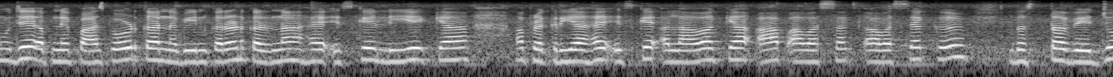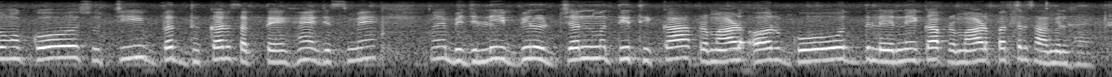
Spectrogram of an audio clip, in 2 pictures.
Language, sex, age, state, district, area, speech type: Hindi, female, 45-60, Uttar Pradesh, Sitapur, rural, read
